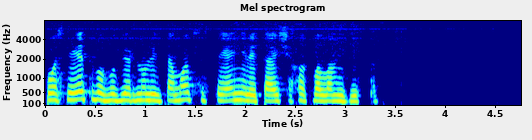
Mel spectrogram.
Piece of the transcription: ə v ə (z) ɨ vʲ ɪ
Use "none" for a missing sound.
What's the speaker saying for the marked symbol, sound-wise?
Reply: v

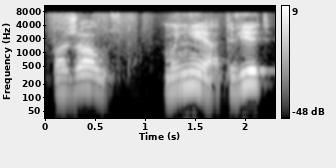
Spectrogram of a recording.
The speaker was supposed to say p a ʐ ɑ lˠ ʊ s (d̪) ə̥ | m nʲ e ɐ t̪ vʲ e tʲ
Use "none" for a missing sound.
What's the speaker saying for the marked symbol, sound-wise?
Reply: t̪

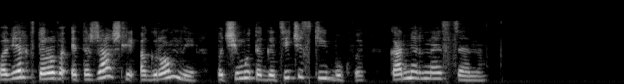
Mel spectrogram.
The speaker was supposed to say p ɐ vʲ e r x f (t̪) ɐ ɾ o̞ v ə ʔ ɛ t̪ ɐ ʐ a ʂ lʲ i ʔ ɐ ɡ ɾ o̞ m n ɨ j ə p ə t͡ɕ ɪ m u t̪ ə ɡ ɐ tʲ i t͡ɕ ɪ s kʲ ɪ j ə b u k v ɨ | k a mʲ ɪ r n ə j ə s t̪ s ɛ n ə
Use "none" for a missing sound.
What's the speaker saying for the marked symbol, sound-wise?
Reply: t̪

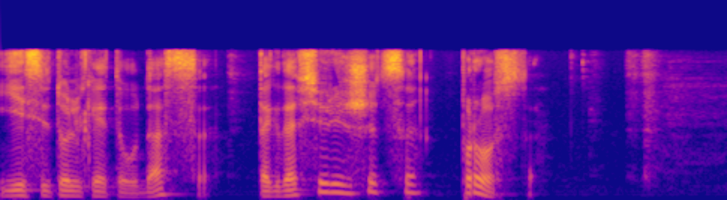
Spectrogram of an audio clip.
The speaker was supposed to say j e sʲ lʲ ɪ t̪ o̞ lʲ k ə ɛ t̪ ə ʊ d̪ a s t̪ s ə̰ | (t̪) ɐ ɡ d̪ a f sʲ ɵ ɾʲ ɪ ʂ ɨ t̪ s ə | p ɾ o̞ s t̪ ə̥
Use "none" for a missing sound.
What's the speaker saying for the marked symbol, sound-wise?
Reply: t̪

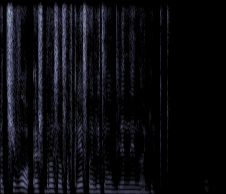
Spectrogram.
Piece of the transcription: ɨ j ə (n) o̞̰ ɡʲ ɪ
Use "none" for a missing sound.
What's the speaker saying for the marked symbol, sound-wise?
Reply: n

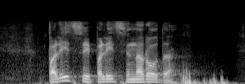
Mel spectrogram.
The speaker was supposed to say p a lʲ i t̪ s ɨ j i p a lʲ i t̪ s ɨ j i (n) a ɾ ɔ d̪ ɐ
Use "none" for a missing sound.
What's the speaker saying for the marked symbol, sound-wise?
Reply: n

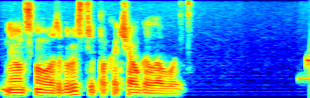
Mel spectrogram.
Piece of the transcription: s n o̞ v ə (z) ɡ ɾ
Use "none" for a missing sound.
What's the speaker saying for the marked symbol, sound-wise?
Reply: z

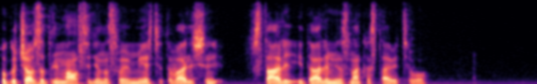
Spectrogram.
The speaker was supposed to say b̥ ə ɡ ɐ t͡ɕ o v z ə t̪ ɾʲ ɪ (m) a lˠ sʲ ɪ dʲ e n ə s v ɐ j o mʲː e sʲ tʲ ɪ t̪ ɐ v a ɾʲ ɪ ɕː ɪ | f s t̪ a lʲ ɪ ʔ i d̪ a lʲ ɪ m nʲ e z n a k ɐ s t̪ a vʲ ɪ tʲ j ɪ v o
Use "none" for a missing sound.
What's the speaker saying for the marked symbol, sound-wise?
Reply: m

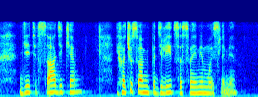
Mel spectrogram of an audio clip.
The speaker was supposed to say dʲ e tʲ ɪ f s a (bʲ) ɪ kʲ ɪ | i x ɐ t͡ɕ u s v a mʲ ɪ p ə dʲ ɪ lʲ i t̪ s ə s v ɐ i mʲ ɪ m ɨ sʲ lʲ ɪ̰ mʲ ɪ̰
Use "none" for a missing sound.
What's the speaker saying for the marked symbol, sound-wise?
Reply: dʲ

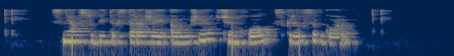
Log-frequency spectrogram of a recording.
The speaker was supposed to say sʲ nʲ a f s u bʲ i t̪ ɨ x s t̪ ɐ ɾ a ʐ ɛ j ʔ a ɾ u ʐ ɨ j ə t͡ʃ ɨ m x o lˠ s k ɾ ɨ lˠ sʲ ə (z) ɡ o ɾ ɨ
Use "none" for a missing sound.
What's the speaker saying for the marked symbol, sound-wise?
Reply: v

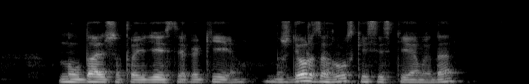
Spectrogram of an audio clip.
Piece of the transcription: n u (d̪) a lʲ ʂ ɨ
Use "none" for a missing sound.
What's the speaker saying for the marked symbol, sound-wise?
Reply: d̪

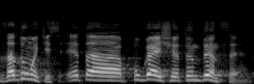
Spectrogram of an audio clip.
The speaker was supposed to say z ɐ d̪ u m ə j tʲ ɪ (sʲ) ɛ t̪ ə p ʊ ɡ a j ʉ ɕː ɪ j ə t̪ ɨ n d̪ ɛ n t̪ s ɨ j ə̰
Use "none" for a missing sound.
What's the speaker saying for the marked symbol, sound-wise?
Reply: sʲ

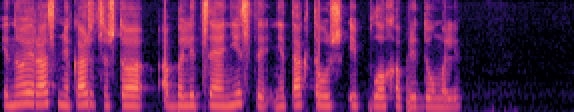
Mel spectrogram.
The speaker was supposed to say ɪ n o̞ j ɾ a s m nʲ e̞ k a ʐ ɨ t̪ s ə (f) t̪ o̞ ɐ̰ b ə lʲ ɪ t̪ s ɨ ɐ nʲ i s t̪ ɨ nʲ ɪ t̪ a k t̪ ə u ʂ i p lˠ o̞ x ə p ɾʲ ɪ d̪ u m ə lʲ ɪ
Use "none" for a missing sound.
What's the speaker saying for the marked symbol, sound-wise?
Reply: ʂ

